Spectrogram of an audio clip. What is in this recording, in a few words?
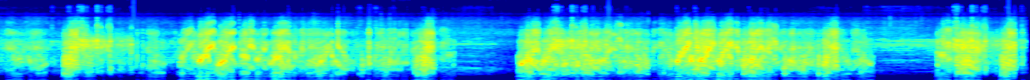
police radio chatter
